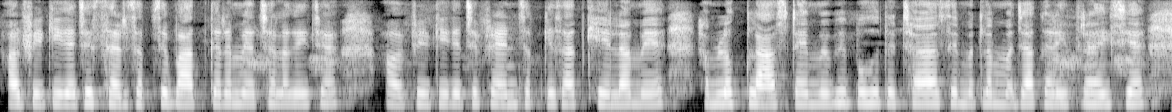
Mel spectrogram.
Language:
Maithili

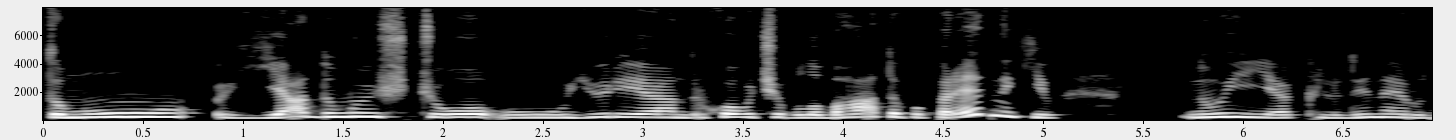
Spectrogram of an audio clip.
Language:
Ukrainian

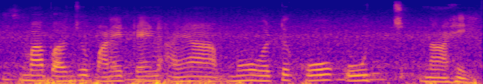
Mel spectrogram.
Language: Sindhi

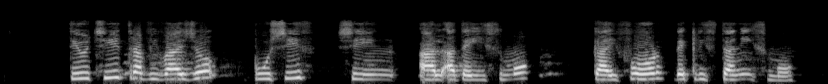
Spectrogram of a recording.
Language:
Esperanto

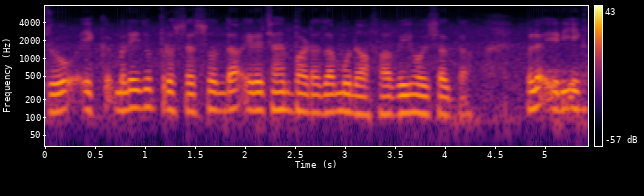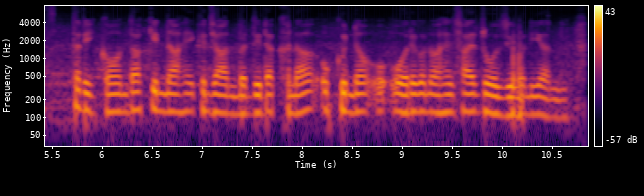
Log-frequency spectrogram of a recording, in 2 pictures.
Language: Dogri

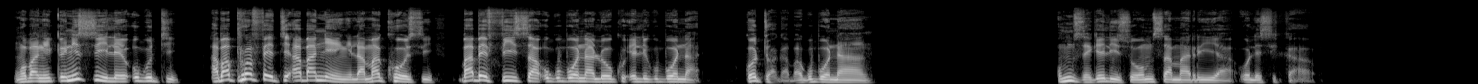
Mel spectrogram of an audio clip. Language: North Ndebele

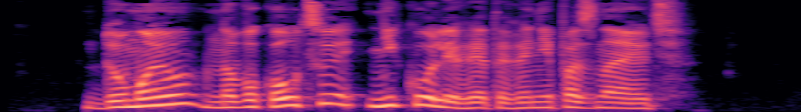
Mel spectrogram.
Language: Belarusian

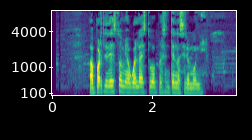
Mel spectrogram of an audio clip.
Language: Spanish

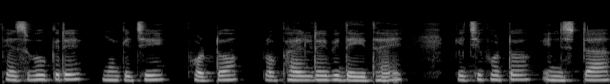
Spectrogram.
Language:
Odia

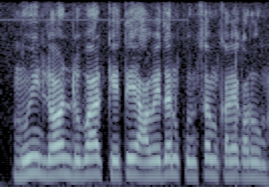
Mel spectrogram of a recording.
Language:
Magahi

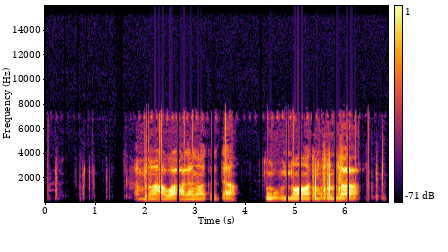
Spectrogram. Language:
Mada (Cameroon)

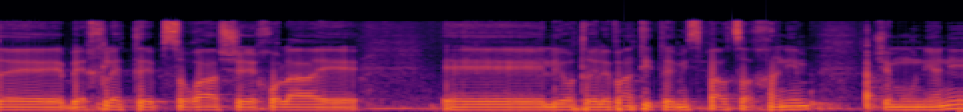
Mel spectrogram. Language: Hebrew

